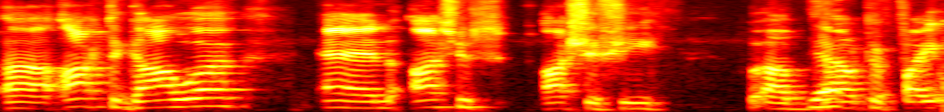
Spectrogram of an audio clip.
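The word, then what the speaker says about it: Atsushi: touched even aushi that's how you say it aushi that's it we haven't even touched like the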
